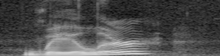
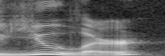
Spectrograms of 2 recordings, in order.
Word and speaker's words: Euler: E-U-L-E-R. I have heard this pronounced Whaler and Euler, and your dad corrected me that it is Euler.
